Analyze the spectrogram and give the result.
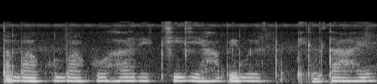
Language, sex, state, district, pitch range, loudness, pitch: Hindi, female, Bihar, Vaishali, 155-165 Hz, -18 LUFS, 160 Hz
